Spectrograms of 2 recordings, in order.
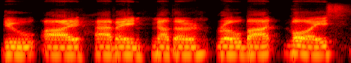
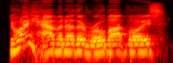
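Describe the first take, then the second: First: Slow, even machine voice; robot voice. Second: Said in the usual way. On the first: Shown as a demonstration.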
